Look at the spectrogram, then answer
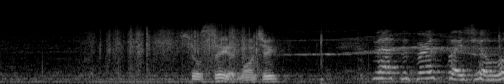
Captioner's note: paper rustles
